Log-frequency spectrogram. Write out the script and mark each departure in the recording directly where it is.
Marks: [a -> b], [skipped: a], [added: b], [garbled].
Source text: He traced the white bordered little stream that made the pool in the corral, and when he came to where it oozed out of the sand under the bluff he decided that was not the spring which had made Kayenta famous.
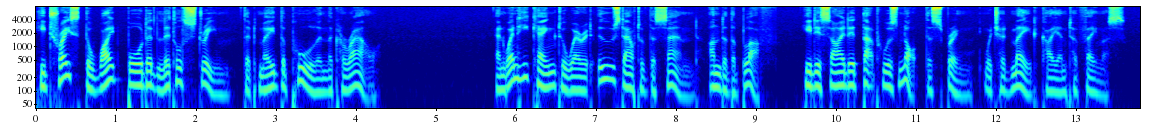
He traced the white bordered little stream that made the pool in the corral, and when he came to where it oozed out of the sand under the bluff he decided that was not the spring which had made Kayenta famous.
